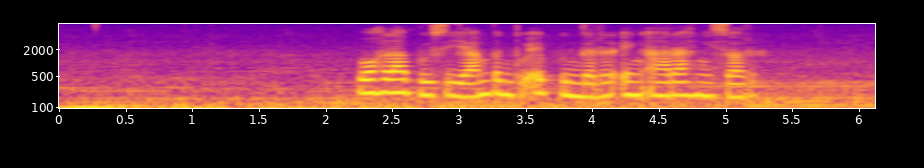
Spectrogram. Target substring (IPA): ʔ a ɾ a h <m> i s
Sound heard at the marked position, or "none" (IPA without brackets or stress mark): ŋ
